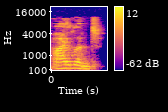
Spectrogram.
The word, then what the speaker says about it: island: means Island and so that s in Island has disappeared out of our pronunciation but it has the same root as isolate and we hear the s in isolate because all from the same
